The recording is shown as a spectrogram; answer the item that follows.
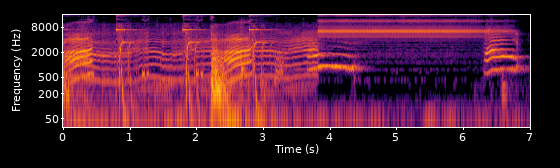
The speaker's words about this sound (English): This is not translated, and it's still playing that cat noise.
